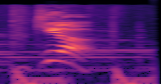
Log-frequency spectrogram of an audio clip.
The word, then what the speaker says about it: ज्ञ: तो ये जब हम पढ़ते हैं तो संस्कृत में अगर इसका उच्चारण होगा, इस अक्षर का अगर संस्कृत में इसका उच्चारण होगा तो बोला जाएगा न्या। परंतु यदि हम हिंदी में इसको पढ़ रहे हैं तो हम पढ़ेंगे ज्ञ।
